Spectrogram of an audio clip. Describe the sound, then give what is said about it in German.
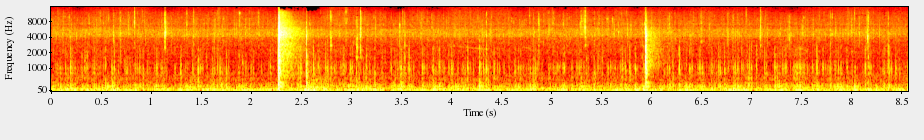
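A fire crackles steadily with a soft, hissing rustle, broken by two sharp, louder pops a few seconds apart and scattered smaller ticks; no one speaks. “Machen Sie jetzt mal das Feuer aus ja?”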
